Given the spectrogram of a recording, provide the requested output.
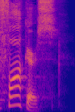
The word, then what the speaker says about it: Fockers: The Fockers, pronounced like the Gaylord's last name.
